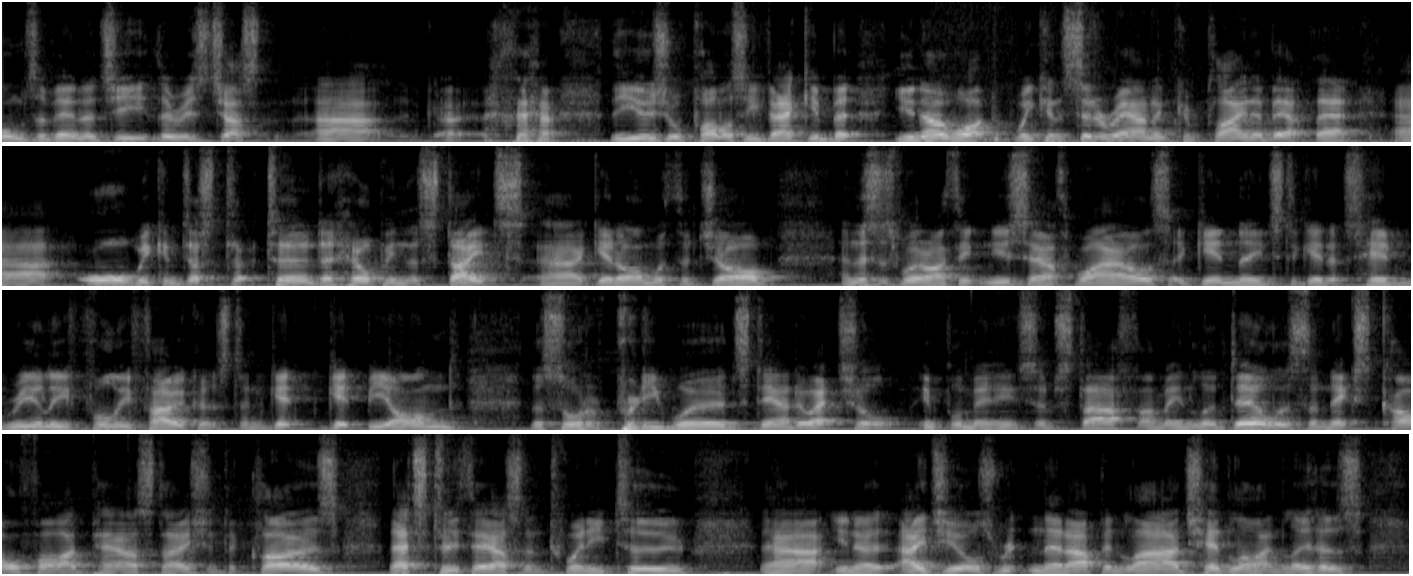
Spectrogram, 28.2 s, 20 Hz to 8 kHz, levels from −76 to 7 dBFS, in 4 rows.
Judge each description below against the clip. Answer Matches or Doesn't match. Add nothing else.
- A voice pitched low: Matches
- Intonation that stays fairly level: Matches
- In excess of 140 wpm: Matches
